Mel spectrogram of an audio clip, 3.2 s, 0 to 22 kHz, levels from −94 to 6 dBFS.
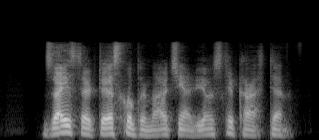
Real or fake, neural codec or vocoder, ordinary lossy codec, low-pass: fake; codec, 16 kHz, 0.5 kbps, FreqCodec, larger model; MP3, 48 kbps; 7.2 kHz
